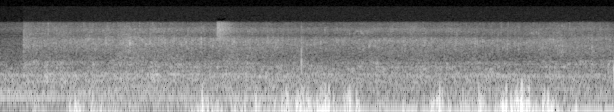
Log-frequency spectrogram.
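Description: Quiet outdoor ambience with uneven low rumbles of wind on the microphone, and a faint tick about two seconds in and another about three seconds in.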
